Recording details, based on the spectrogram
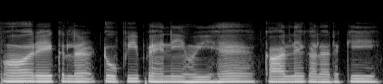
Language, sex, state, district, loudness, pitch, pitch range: Hindi, male, Uttar Pradesh, Lalitpur, -17 LUFS, 130 Hz, 125-135 Hz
